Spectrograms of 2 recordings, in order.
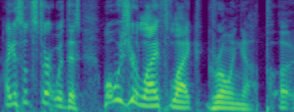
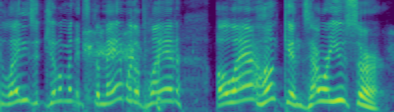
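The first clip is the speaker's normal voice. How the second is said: high-energy podcast intro; show host announcer; 7 semitones higher than usual. Acted. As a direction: hype up the guest like an emcee. Hosts the show's opening introduction.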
